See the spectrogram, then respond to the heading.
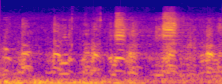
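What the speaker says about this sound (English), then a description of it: "Man, these geese pretty vocal right now for some reason." Geese honk repeatedly by a pond, a series of nasal calls at moderate distance in a steady, irregular chorus.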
